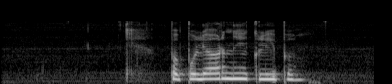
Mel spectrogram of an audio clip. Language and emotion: Russian, neutral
